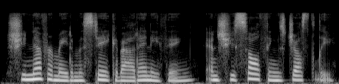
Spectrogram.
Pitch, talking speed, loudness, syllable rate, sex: 195 Hz, 210 wpm, -17 LUFS, 6.0 syllables/s, female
